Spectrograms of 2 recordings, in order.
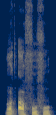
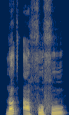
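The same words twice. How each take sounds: No difference in how they are said.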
